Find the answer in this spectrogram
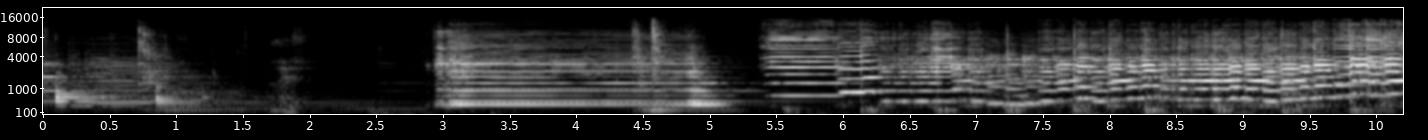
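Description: Solo fiddle. After a few scattered plucked and held notes, it breaks into a fast Irish reel about six seconds in: a quick, even stream of bowed notes.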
